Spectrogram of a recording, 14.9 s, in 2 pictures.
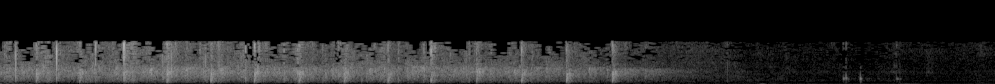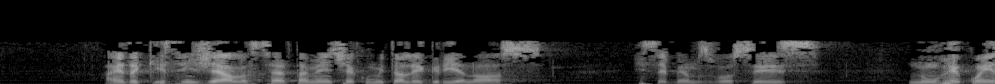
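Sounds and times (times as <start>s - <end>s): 
audience applause: 0.0s - 5.1s
speech: 8.3s - 11.6s, 12.4s - 13.6s, 14.3s - 14.9s.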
